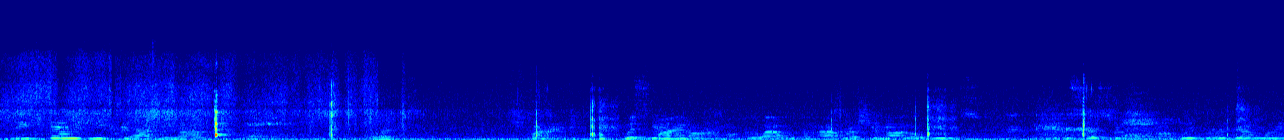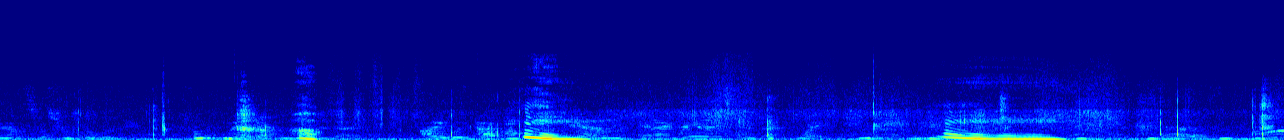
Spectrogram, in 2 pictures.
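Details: Female with hiccups: sharp, brief hiccup sounds recurring among quiet background noise and faint voices, a few with a short squeaky vocal catch.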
